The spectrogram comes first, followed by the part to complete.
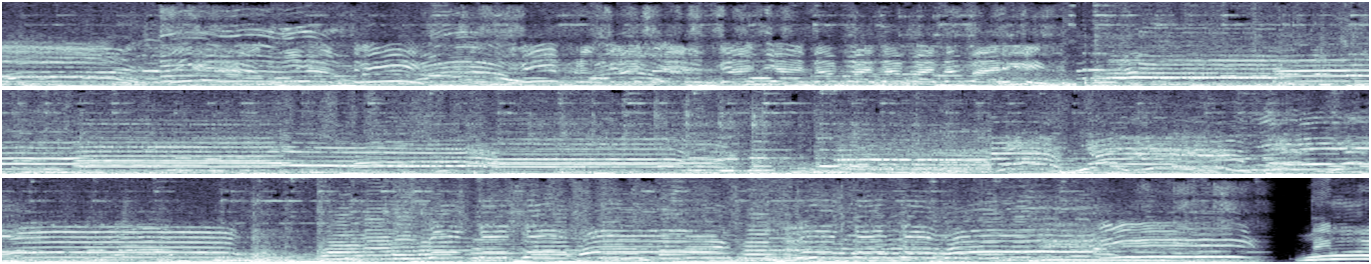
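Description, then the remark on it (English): Women curlers shout and scream loudly during a curling match, almost without pause, with long, wavering high-pitched yells overlapping one another above a steady low thumping pulse for about twenty seconds. “These are the women screaming.”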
